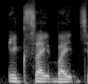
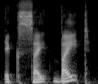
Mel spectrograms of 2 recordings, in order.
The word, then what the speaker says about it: Excitebike: I'm going to say this wrong. I just keep saying Excitebite. It's going to happen. So, you know, 3 points to anyone out there who counts the number of times I've said the name wrong already.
